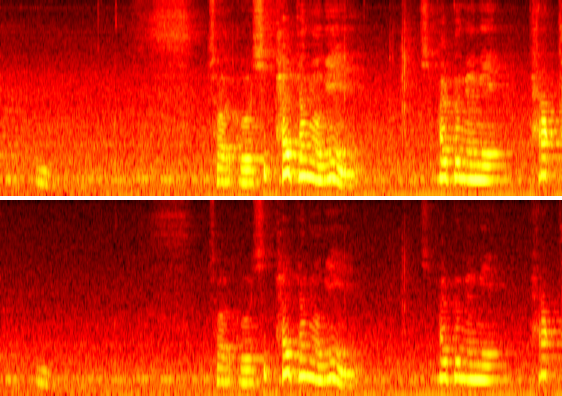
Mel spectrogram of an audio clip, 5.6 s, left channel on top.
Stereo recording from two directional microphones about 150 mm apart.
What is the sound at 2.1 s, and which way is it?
Speech, 25° left (ahead or behind).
